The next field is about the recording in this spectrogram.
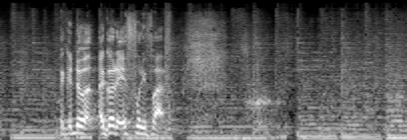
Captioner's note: exhales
